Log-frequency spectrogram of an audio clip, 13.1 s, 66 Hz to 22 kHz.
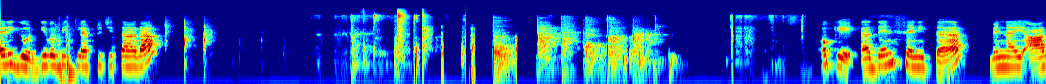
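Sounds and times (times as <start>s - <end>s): people clapping over video call: 1.9s - 2.9s, 4.2s - 9.4s.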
